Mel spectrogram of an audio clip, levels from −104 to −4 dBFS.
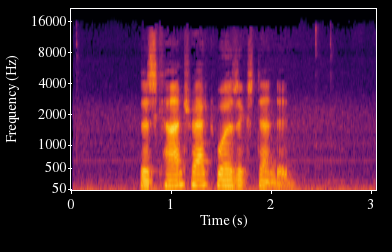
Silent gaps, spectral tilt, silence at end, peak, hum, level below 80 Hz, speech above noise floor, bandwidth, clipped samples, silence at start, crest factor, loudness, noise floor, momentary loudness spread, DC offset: none; -5 dB/octave; 0.8 s; -2 dBFS; none; -46 dBFS; 29 dB; 14.5 kHz; under 0.1%; 0.7 s; 20 dB; -20 LUFS; -49 dBFS; 10 LU; under 0.1%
